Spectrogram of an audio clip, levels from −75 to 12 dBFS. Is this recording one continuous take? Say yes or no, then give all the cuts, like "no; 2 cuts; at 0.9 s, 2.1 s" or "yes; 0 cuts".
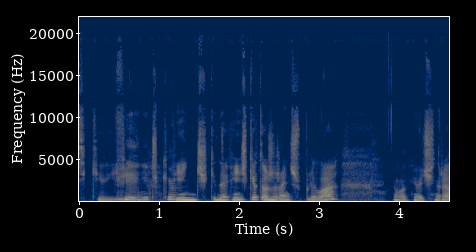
yes; 0 cuts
